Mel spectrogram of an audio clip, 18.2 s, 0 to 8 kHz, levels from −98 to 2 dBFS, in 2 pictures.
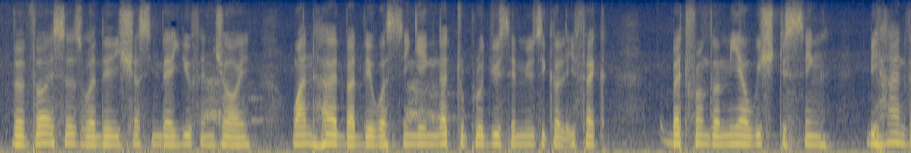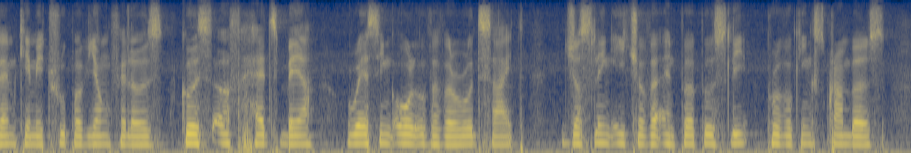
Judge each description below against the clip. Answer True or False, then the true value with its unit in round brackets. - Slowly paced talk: False (170 wpm)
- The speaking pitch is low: True (125 Hz)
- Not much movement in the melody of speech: True (1.7 semitones)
